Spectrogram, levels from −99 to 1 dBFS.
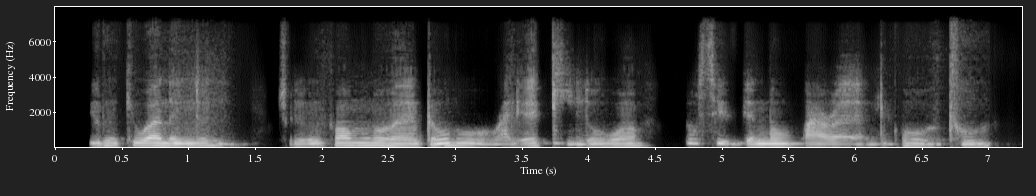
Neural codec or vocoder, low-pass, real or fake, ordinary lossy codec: codec, 16 kHz, 0.5 kbps, X-Codec, HuBERT features, trained on balanced general audio; 7.2 kHz; fake; none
